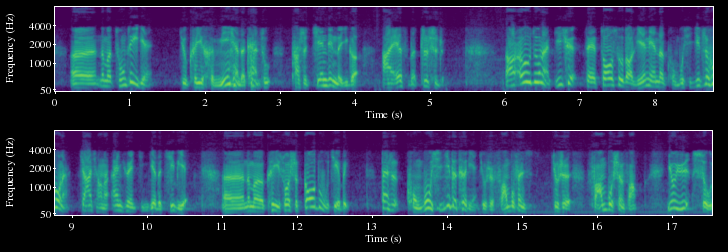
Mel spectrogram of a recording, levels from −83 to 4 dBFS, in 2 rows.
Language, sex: Chinese, male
